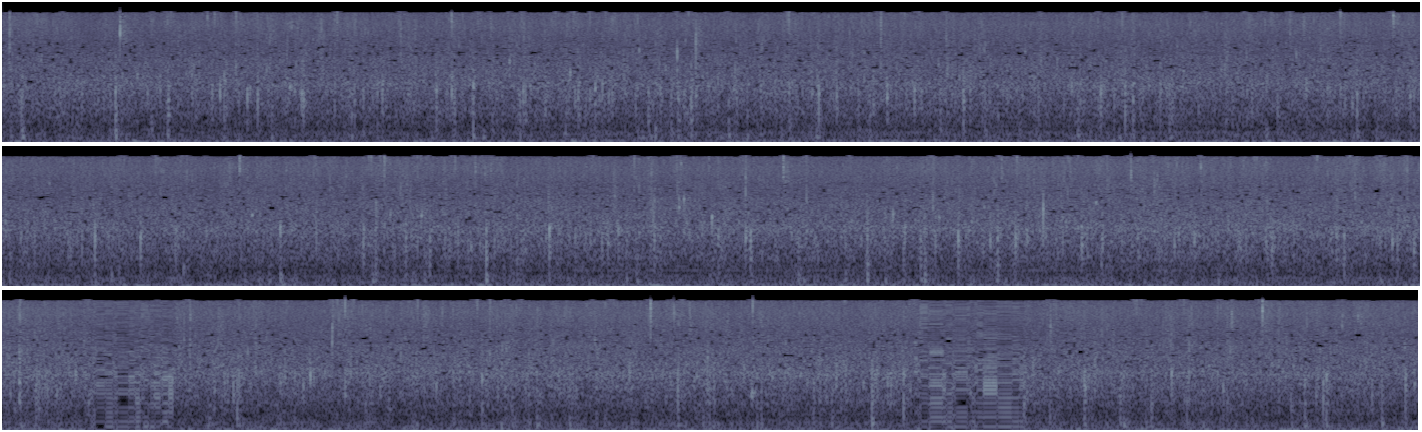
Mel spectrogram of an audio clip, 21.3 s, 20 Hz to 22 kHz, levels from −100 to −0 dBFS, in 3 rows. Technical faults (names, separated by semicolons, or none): robotic sound from repeated short buffers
